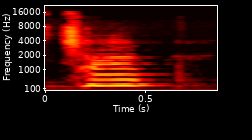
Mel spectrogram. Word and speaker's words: Chan: The fact that now it's known as Zen, which is actually the Japanese pronunciation. In Chinese, it's Chan. In Korean, it's Son.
